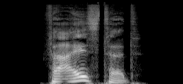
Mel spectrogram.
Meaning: inflection of vereisen: 1. second-person plural preterite 2. second-person plural subjunctive II
- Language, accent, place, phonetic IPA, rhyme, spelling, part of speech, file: German, Germany, Berlin, [fɛɐ̯ˈʔaɪ̯stət], -aɪ̯stət, vereistet, verb, De-vereistet.ogg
